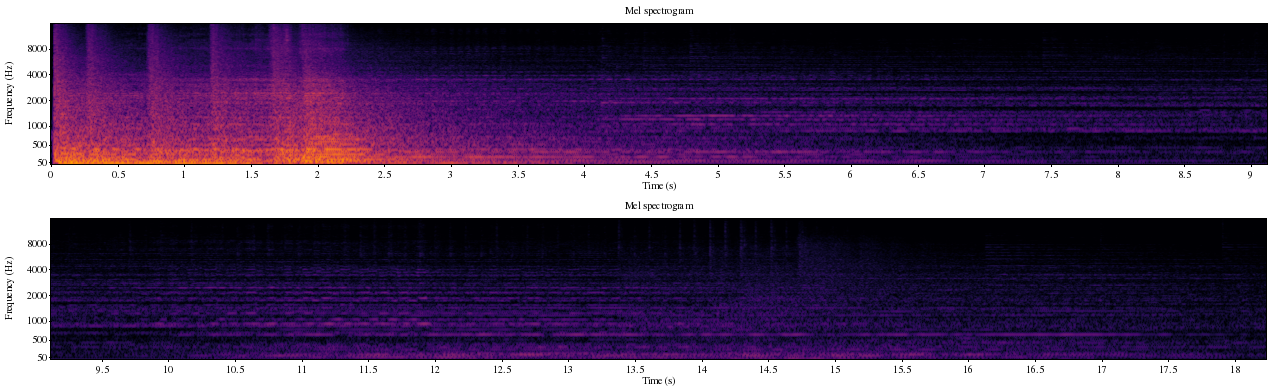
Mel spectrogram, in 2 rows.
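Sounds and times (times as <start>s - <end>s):
death music stinger: 0.0s - 5.8s.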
